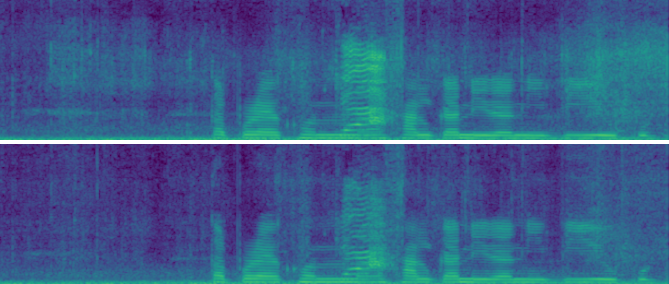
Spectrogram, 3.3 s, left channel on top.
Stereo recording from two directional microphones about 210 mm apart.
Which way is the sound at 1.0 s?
20° right (ahead or behind).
